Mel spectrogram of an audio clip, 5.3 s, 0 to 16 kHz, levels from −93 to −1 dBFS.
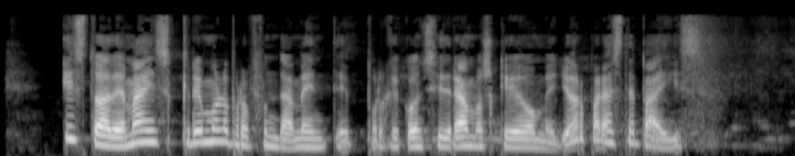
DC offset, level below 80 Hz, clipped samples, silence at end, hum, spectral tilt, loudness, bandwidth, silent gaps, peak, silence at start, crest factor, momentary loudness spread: under 0.1%; -64 dBFS; under 0.1%; 0.6 s; none; -5 dB/octave; -24 LUFS; 11.5 kHz; none; -2 dBFS; 0.4 s; 22 dB; 15 LU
